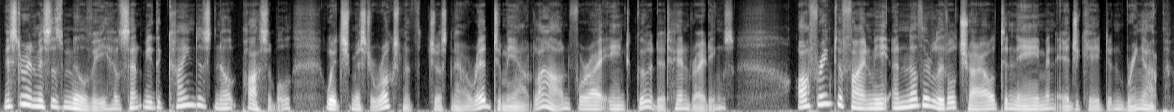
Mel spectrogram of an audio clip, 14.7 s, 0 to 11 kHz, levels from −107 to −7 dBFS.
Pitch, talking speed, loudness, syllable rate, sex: 125 Hz, 170 wpm, -20 LUFS, 3.4 syllables/s, male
